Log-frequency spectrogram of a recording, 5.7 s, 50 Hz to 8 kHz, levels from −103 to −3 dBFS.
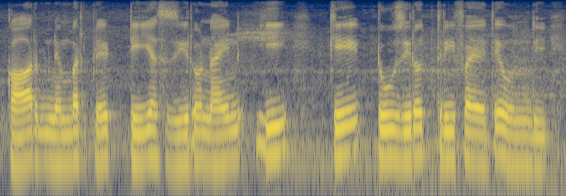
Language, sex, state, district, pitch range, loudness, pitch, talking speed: Telugu, male, Telangana, Mahabubabad, 125-140 Hz, -18 LUFS, 130 Hz, 150 wpm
